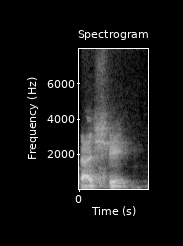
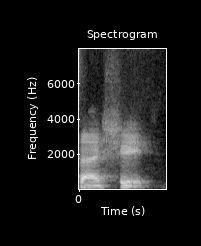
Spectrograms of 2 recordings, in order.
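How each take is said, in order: First: The final T sound is silent. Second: The final T sound is silent.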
